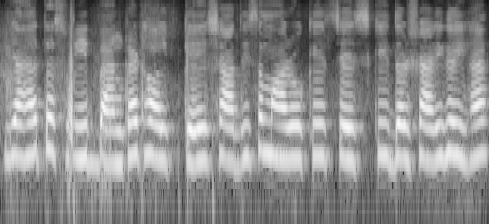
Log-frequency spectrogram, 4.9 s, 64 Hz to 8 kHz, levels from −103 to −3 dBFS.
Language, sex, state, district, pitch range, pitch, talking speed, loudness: Hindi, female, Haryana, Rohtak, 260-285 Hz, 275 Hz, 160 wpm, -14 LUFS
